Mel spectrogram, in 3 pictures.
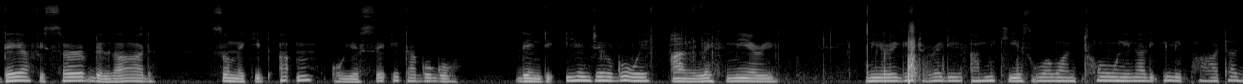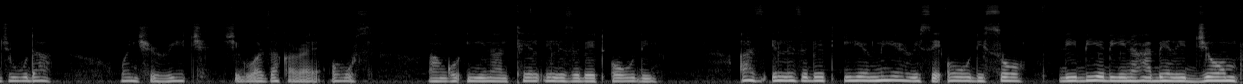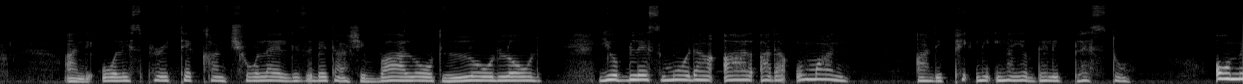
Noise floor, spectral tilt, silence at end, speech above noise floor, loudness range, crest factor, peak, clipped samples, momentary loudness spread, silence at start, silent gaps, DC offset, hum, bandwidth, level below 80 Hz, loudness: -61 dBFS; -9.5 dB/octave; 0 s; 35 dB; 6 LU; 22 dB; -4 dBFS; under 0.1%; 10 LU; 0 s; none; under 0.1%; none; 16 kHz; -62 dBFS; -27 LUFS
